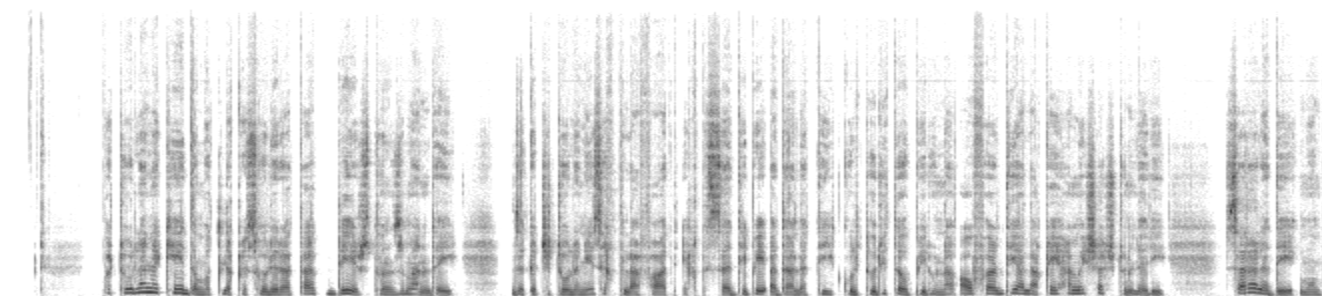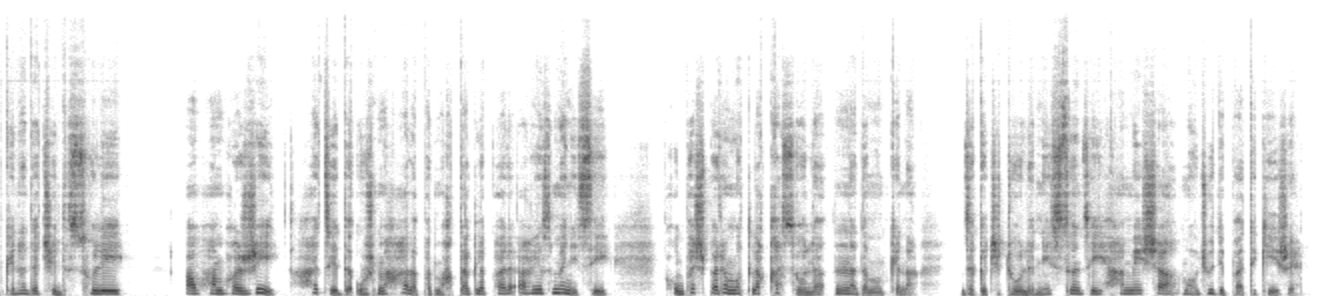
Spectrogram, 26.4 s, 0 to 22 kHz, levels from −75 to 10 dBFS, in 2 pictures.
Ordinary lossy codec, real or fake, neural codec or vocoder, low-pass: none; real; none; none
